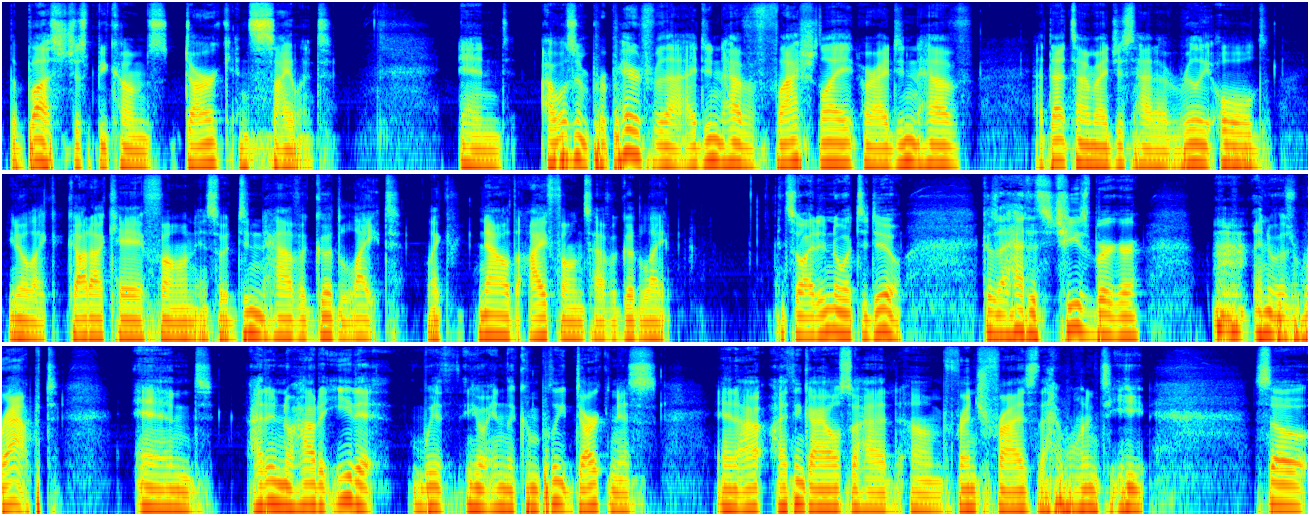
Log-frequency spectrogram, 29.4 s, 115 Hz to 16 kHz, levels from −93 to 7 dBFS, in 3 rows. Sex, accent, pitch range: male, American, 110-130 Hz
